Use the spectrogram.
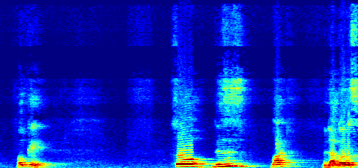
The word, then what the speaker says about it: Pythagoras: It is how we have to pronounce Pythagoras, not Pythagoras.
